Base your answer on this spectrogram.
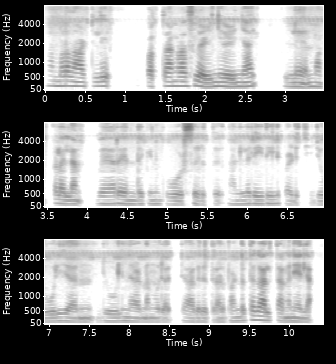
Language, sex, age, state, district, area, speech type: Malayalam, female, 60+, Kerala, Wayanad, rural, spontaneous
